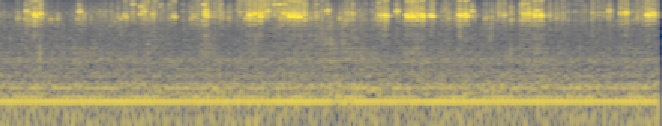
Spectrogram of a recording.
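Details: Live crickets chirping in shrill, high bursts that come in uneven clusters, with quieter stretches between them and a constant low hum underneath.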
